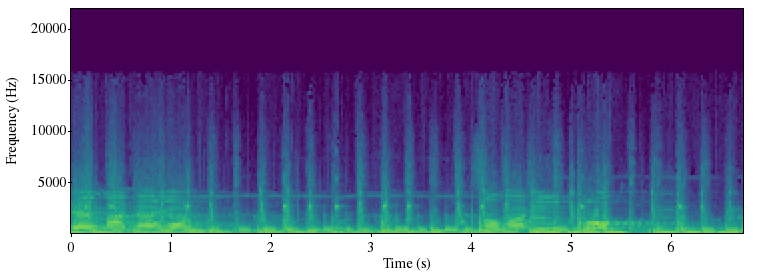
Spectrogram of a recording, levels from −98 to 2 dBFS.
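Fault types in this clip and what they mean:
Train of clicks: a run of short, similarly shaped impulses riding on top of the audio from 4.17 s to 6.72 s, heard as uneven ticking. The clicks arrive at about 7.5 per second but with irregular spacing, some twenty in all, and their peaks stand roughly 5 dB above the programme level. The likely cause is interference from nearby equipment or a faulty connection or power supply injecting pulses into the signal path.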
